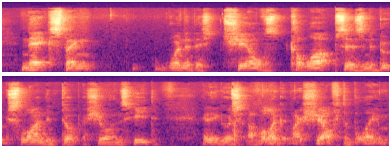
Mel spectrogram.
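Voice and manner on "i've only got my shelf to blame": put-on almost whispered, breathy Scottish accent. Telling a story where books land on his head: Sean impression, Scottish accent. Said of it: "That's actually quite a good impression".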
